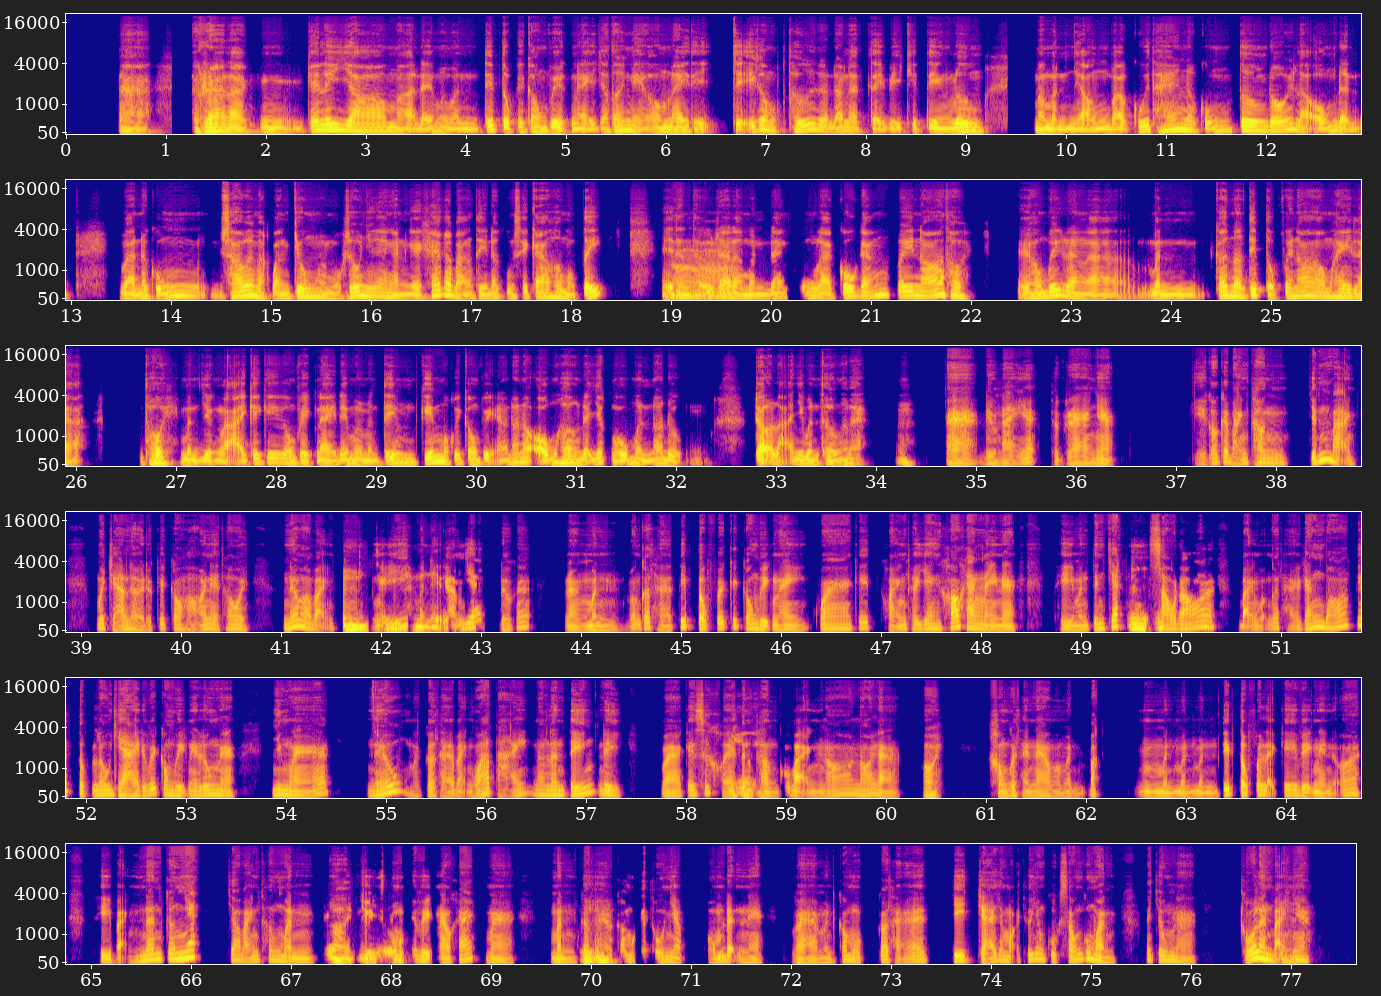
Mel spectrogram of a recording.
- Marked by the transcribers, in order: tapping; laugh
- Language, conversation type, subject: Vietnamese, advice, Vì sao tôi thường thức giấc nhiều lần giữa đêm và không thể ngủ lại được?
